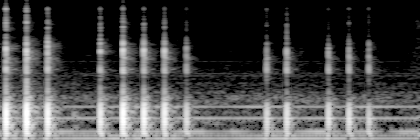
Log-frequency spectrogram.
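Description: A steel beveler held in the fingers is tapped along a carved spiral in a solid tan veg-tan leather panel carved with knotwork. Thirteen short, sharp taps land in two uneven runs separated by a brief pause, each a dry knock with a bright click on top that dies away almost at once. A faint steady low hum sits underneath.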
